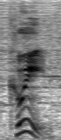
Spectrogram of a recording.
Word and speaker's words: Kuin: of her given name queen it is pronounced very similar to queen which yet again plays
